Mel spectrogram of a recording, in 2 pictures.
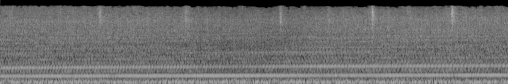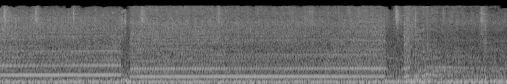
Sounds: Vehicle, Car

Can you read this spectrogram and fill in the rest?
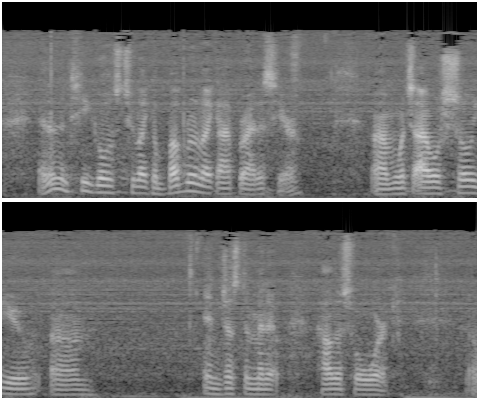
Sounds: Speech

